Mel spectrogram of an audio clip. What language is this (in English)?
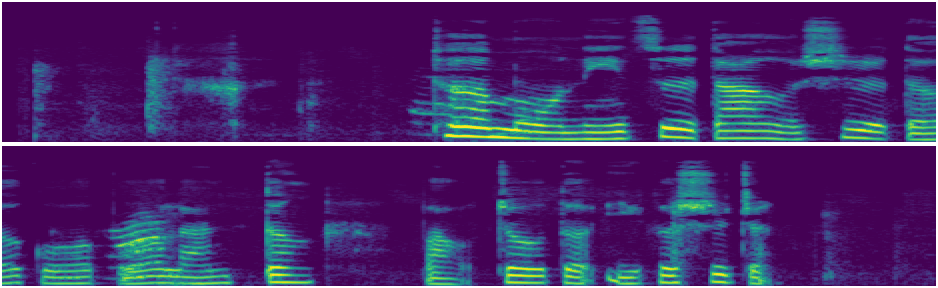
Chinese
